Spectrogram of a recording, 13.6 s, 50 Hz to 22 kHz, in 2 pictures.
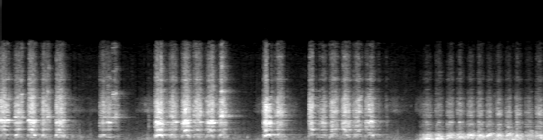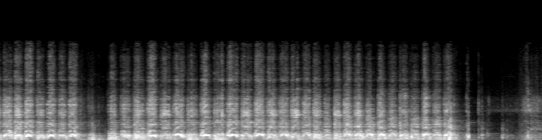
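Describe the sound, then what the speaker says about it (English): A hand saw cuts through the end of a steel brake line on a 2004 Chevy Silverado 2500HD, with rough rasping strokes in short bursts at first, then a steadier continuous sawing run up close. "Just saw the end of this thing off."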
